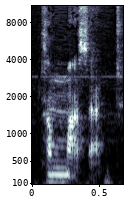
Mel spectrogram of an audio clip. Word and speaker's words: Thammasat: This university in Thai pronunciation, it is known as Thammasat. But actually, they are writing it as Dharma Shastra University.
